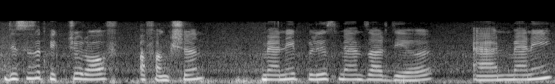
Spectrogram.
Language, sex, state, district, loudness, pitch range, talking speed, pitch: English, female, Punjab, Fazilka, -15 LUFS, 215-240 Hz, 160 wpm, 225 Hz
